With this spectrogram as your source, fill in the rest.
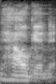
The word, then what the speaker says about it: Haugen: i hate this because my last name is not phonetically uh pronounceable and spellable so uh my name full name was haugen and the last name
